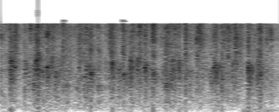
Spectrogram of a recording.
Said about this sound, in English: We will applaud you before we interrogate you.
